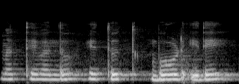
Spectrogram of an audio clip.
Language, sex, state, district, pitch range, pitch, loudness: Kannada, female, Karnataka, Bidar, 230-240 Hz, 235 Hz, -15 LUFS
